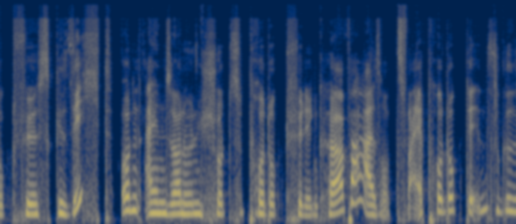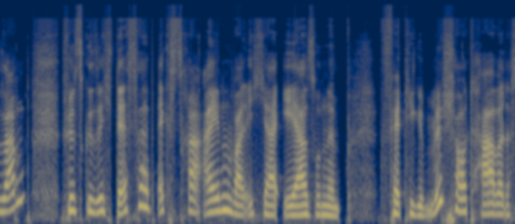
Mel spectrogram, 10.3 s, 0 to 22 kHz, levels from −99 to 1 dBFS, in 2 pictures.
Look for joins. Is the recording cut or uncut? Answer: uncut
